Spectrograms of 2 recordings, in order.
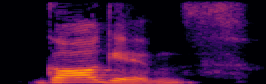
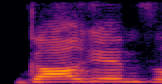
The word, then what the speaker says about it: Goggins: I said Goggins because we had no idea how to say his last name, but he corrected me. It's Goggins. – I screamed at my radio. Goggins. Goggins like goggles.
